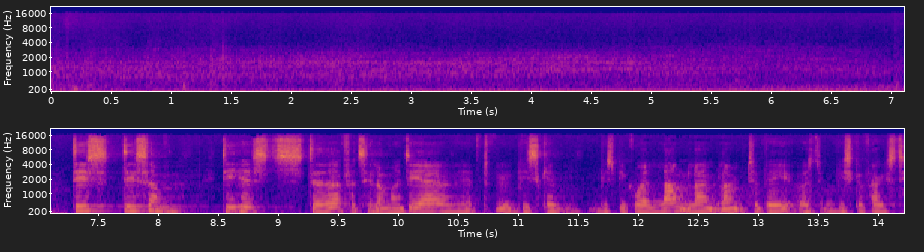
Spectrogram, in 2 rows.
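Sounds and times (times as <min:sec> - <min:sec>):
steady road traffic rumble of cars: 0:00.0 - 0:07.3
speech: 0:07.3 - 0:14.2.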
